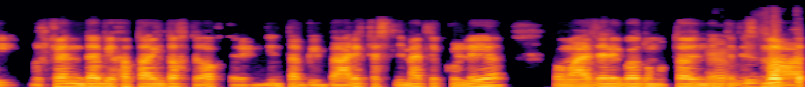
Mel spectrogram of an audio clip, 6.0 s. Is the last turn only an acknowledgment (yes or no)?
no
